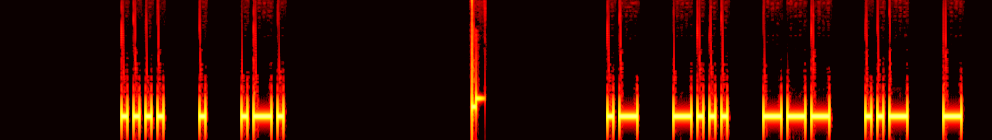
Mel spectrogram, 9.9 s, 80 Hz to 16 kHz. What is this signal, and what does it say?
Morse code, heard as a keyed tone, about 20 wpm, spaced as for 14 wpm, 700 Hz. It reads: HER ABOUT
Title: 2x Character Spacing - Top 200 Words - 20wpm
